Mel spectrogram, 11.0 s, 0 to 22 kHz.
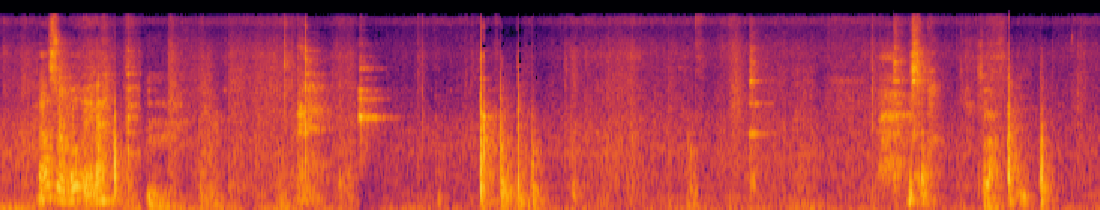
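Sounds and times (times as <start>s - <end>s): chopsticks clinking on plates: 2.9s - 4.0s.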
